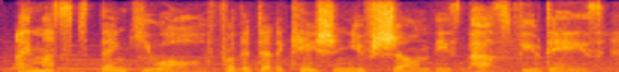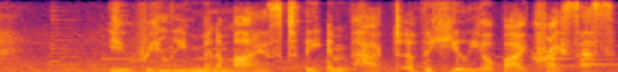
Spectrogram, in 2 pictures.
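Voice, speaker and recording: A woman's voice: mid-range voice, close to an everyday voice. A woman playing a composed, dutiful and reserved judge in an anime-style video game. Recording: background music under the voice.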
